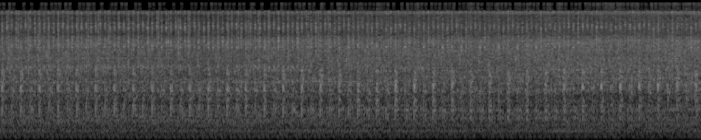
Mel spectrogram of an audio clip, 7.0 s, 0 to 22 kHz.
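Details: Hyundai Elantra 1.8 at idle: rapid, steady metallic tapping throughout. Knocks cold and warm and grows louder as revs increase; internal engine knock of unknown origin.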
